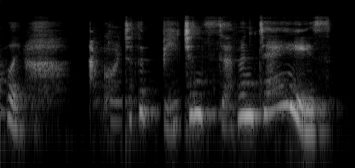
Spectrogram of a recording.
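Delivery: cheerful, pleased tone. Showing how a sentence with a smiley face should be read, in a happy tone. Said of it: "He's saying it happily".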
